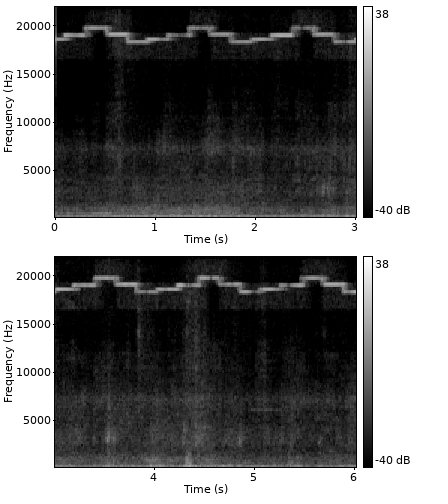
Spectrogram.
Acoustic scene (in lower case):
bus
